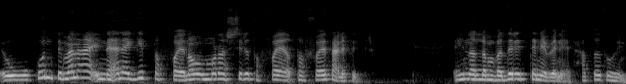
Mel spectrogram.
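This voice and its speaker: A woman at a fairly high pitch and a very fast pace. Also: ordinary pitch variation. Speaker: home decor vlogger. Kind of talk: casual vlog narration. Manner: halting, many restarts.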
